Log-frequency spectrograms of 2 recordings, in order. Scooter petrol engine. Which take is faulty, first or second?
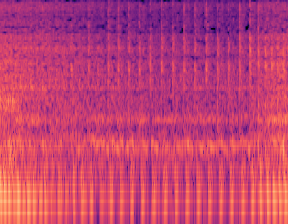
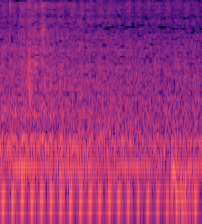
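first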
